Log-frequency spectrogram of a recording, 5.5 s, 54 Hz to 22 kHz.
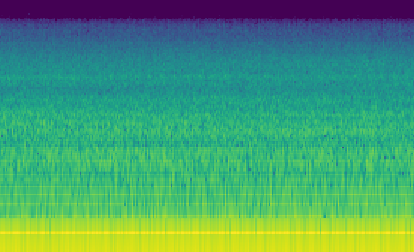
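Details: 1998 International 4700 DT466e diesel after oil and filter change: steady, even low idle with no knocks, misses or rattles; runs smoothly and sounds good, normal diesel idle.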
